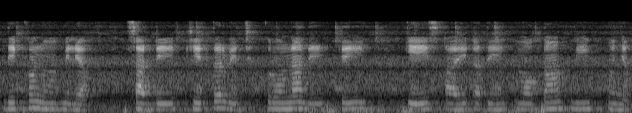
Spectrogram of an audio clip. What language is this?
Punjabi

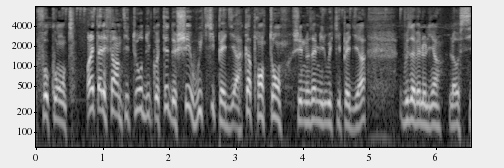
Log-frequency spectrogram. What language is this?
French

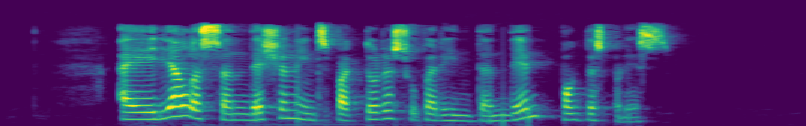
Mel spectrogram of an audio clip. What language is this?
Catalan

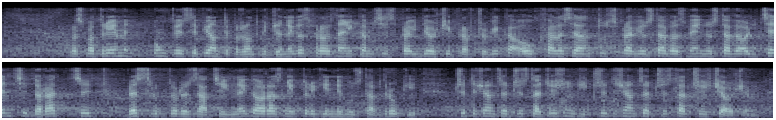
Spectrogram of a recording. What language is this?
Polish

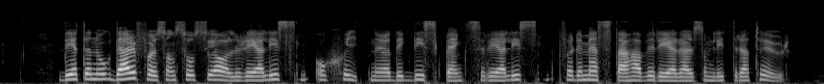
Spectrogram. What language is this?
Swedish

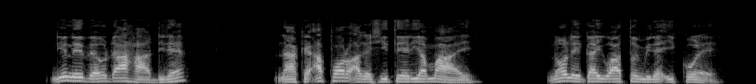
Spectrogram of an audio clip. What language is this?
Kikuyu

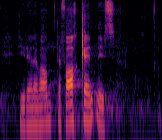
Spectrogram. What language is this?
Swiss German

